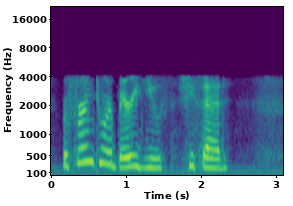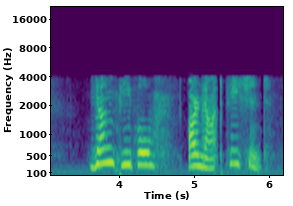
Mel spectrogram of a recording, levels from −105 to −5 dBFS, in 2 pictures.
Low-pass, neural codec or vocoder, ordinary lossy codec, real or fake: 7.2 kHz; none; AAC, 16 kbps; real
